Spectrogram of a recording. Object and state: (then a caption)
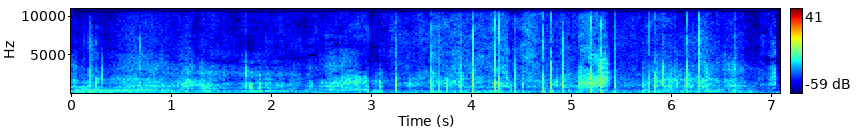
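Plastic food container lid. Long acrylic nails scratch across the labeled lid of a rectangular pink plastic food container box. A steady dry, bright scraping hiss runs throughout, broken by many sharp, quick clicks and taps as the nails catch and strike the plastic.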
